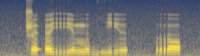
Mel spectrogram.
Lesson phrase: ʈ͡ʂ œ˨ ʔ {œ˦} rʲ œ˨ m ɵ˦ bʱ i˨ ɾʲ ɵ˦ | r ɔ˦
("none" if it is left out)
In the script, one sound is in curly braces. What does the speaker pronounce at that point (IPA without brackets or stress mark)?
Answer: œ˦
